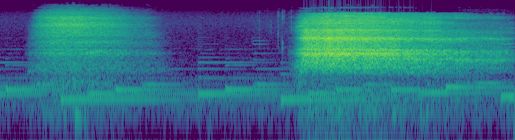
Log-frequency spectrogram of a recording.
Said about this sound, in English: Breathe in through your nose, filling up your belly, and then out through your mouth, imagining you are breathing fire. Ready? Deep breath in and out.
